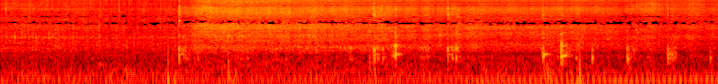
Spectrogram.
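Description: Onion masala with mustard and ginger pastes sizzling in oil in a metal kadai, the hiss getting louder about three seconds in. In the second half a flat spatula stirs it, with a few short scrapes and taps against the pan.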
